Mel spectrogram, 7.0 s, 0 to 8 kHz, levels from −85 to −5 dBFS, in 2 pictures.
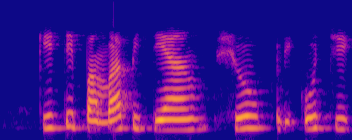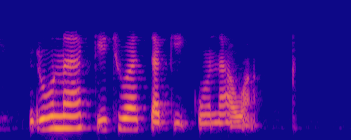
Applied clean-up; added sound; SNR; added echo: none; none; none; none.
